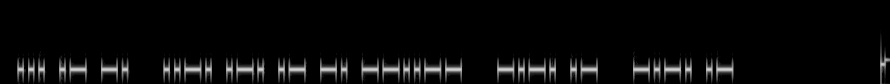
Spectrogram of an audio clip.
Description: Morse code, heard as a keyed tone, about 23 wpm, 700 Hz. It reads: SAN FRAN, CA CA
